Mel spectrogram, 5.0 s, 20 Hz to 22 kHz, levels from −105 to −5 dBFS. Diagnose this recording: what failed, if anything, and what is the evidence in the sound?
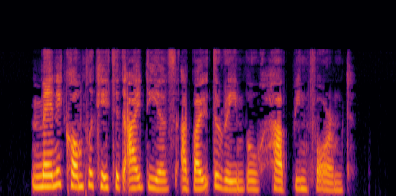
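Throughout, the speech is rough and grainy, with noise between harmonics and nothing above 7.7 kHz. This points to the codec stage, likely heavy low-delay AAC compression, whose short frames blur harmonics at about 16 kbps.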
